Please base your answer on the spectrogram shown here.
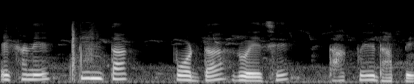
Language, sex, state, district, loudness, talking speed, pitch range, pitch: Bengali, female, West Bengal, Cooch Behar, -15 LUFS, 100 wpm, 170-230 Hz, 205 Hz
